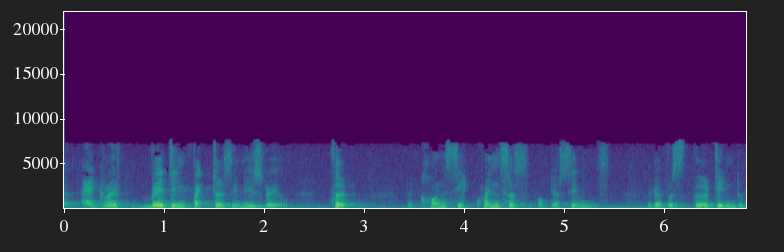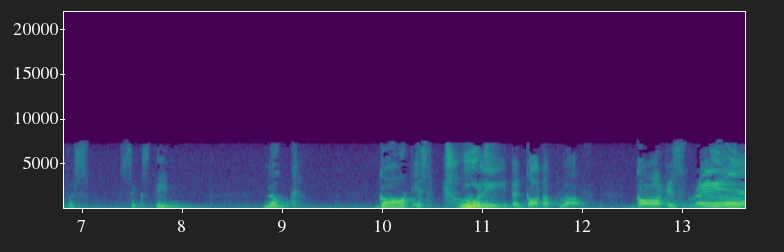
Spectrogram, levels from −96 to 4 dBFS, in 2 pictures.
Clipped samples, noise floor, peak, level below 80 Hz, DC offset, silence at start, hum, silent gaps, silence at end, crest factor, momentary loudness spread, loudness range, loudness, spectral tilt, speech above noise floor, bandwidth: under 0.1%; -52 dBFS; -4 dBFS; -58 dBFS; under 0.1%; 0 s; none; none; 0 s; 22 dB; 19 LU; 9 LU; -27 LUFS; -6 dB/octave; 26 dB; 8 kHz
